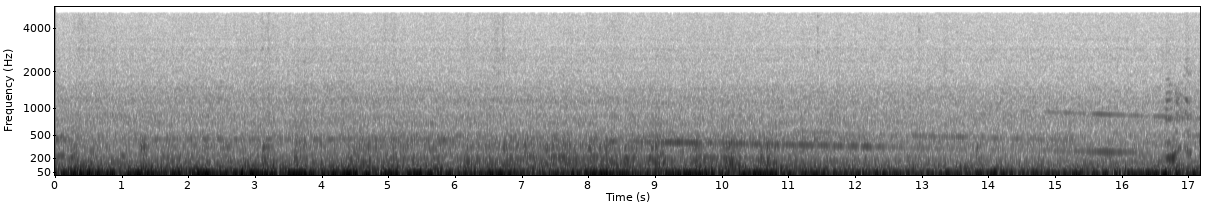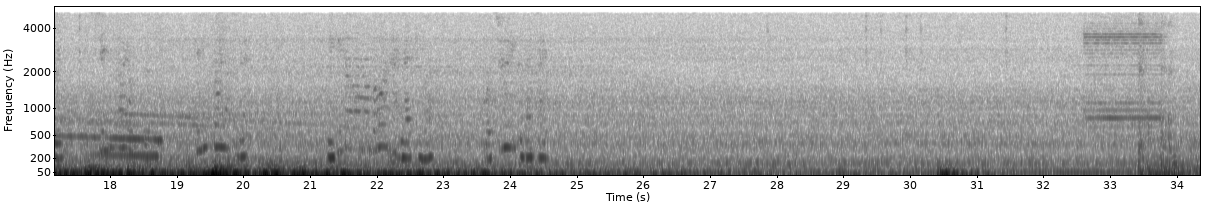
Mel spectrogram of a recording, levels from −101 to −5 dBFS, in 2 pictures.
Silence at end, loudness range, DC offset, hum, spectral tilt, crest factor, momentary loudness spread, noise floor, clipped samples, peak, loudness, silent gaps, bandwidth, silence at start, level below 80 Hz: 0 s; 15 LU; under 0.1%; none; -10.5 dB/octave; 14 dB; 17 LU; -39 dBFS; under 0.1%; -4 dBFS; -29 LUFS; none; 3.7 kHz; 0 s; -20 dBFS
